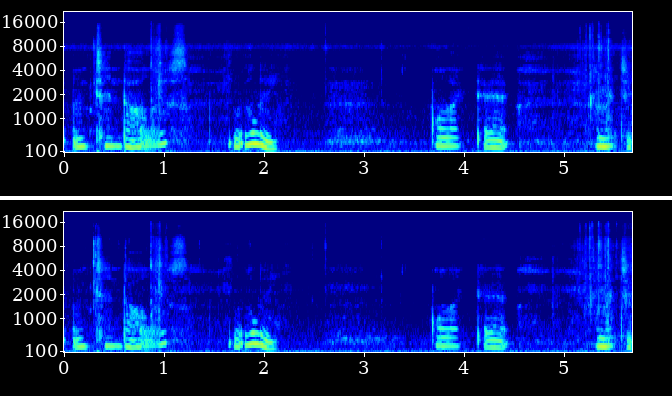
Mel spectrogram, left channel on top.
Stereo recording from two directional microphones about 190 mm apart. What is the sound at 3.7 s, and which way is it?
Speech, 40° left (ahead or behind).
